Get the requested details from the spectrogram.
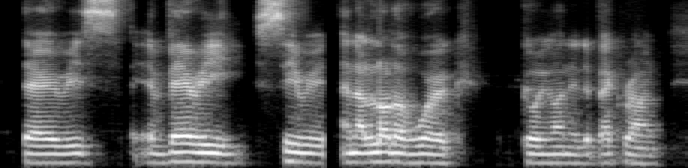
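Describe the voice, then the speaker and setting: Here a man speaks at a medium pitch. He has a Danish accent. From Denmark. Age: 20s. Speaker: racing driver. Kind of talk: interview.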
